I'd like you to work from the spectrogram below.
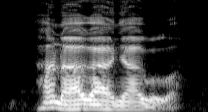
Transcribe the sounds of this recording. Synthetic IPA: ɦa˦na˨a˦ɣa˦a˦˨ɲa˦a˦ɣʊ˨ɣɔ̰˨

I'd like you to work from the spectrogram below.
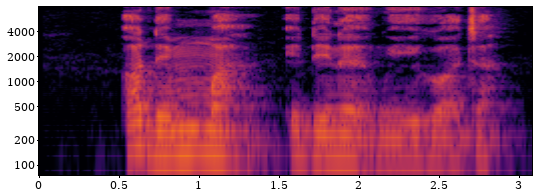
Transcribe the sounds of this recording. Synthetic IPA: ɔ˦dɪ˨m̩˦ma˦ɪ˦dɪ˦ne˨ŋʷi˨˦i˦ɦɔ˦t͡ʃa˦

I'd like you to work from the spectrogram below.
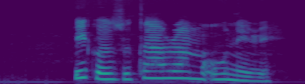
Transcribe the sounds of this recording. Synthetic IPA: bi˦ko˨zu˨ta˦ɾa˦mʊ˦ʊ˦ne˨ɾe˨

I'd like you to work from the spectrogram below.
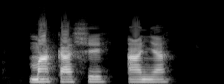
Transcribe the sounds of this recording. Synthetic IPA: ma˦ka˦ʃɪ˦ | a˦ɲa˦

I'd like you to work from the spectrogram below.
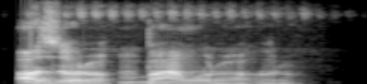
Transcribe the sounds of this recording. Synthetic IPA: ɔ˦zʊ˨ɾʊ˨ŋ͡m̩˦k͡pa˨a˦ŋʷʊ˦ɾɔ˦ɦʊ˦ɾʊ˦

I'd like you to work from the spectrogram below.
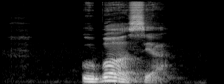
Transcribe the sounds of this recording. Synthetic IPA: u˨bɔ˦ɔ˨sja̰˨

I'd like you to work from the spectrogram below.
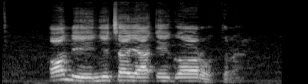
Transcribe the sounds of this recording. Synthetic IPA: ɔ˦nɪ˨e˨ɲe˦t͡ʃa˦ja˦ʔɪ˦ɡɔ˦ɾʊ˨tɾa̰˨

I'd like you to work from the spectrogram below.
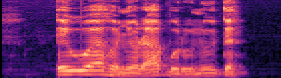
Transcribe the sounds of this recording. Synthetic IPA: e˦wu˦a˦ɦʊ˨ɲʊ˨ɾa˨a˦k͡pʊ˨ɾu˨nuː˦de˦

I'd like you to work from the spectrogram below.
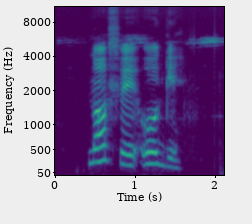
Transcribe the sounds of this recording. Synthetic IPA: nɔ˦fe˨ʔo˦ɡe˨

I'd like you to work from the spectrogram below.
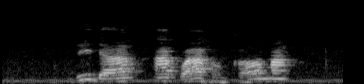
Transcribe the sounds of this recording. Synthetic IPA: bi˦da˨˦a˦kʷa˦ɦʊ˨kɔ˨ɔ˦ma˦

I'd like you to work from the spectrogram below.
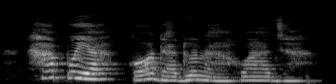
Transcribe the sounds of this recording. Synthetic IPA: ha˦pʊ˦ja˦kɔ˦da˨dʊ˦na˨a˨ɦʊ˦a˦d͡ʒa˦

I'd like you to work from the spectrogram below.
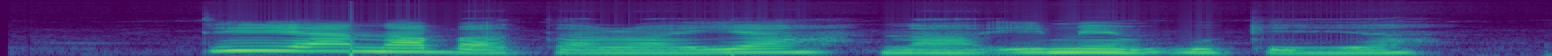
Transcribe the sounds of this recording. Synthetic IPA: d̥ɪ˦ja˦na˦ba˨ta˨ɾa˨ja˦na˨i˦me˦ŋ͡m̩˨k͡pu˦ke˨ja˦

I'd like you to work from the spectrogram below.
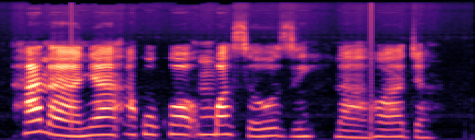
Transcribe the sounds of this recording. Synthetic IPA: ha˦na˨a˨ɲa˦a˦kʷʊ˦kʷɔ˦ŋ͡m̩˦ɡ͡ba˦so˨o˦zi˦ | na˨a˨ɦʊ˦a˦d͡ʒa˦

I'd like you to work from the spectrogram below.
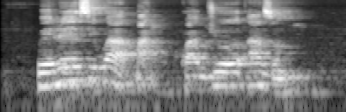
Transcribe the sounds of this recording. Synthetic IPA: we˨ɾe˦e˦zi˦wa˦a˨k͡pa˨kʷa˨d͡ʒu˦o˦a˦zʊ˨n̩˦

